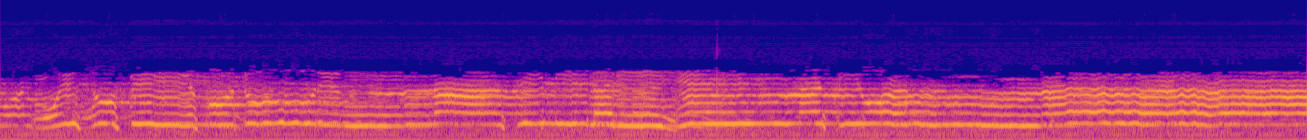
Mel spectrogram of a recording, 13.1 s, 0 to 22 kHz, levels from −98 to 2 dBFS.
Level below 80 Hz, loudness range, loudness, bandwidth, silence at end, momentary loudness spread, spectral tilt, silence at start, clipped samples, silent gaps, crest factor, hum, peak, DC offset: -56 dBFS; 3 LU; -21 LUFS; 3.4 kHz; 0 s; 6 LU; -8.5 dB/octave; 0 s; under 0.1%; none; 12 dB; none; -10 dBFS; 0.5%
